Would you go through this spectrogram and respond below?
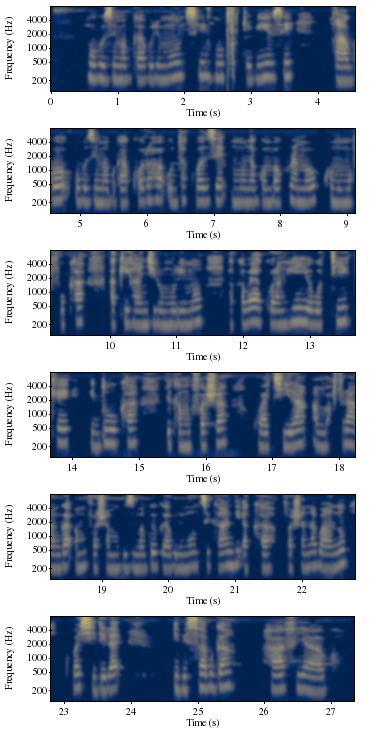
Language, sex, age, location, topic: Kinyarwanda, female, 18-24, Nyagatare, finance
